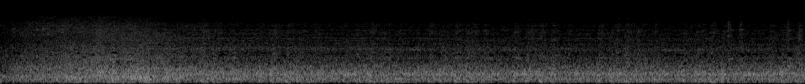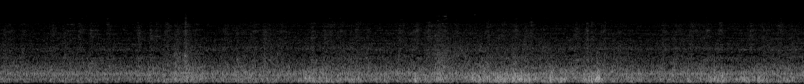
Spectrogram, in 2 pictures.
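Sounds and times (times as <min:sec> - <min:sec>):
train wheels rumbling on rails: 0:00.0 - 0:16.0
clickety-clack over rail joints: 0:00.6 - 0:16.0.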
